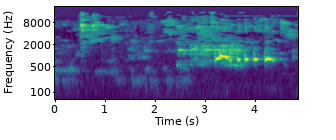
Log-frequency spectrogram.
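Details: Zebra dove in full nggayer song with a kung ending, used to coax young birds into singing: after a quiet start with faint low cooing and a higher note, a bright series of quick, bubbling coo pulses rings out near the end.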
